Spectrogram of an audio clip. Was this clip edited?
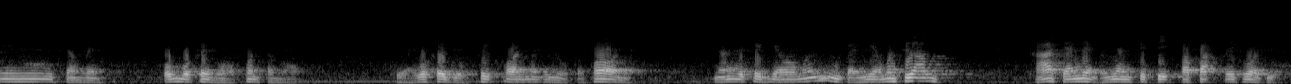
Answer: no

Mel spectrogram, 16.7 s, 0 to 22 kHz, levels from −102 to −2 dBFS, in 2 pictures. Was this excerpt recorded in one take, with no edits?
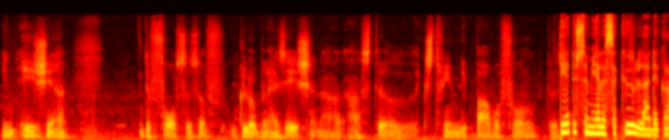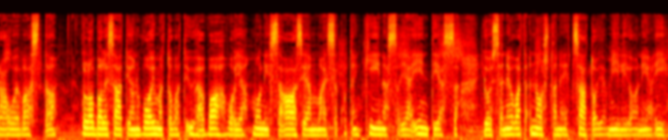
yes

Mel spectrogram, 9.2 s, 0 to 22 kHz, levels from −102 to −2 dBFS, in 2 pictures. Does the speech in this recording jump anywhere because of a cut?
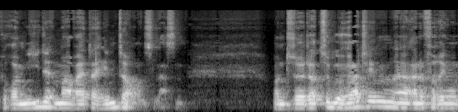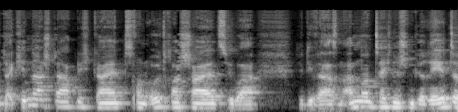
yes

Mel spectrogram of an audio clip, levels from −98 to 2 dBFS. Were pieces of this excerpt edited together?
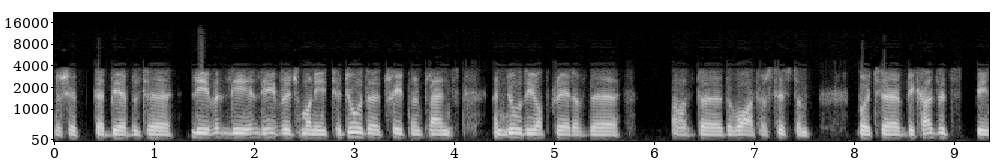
no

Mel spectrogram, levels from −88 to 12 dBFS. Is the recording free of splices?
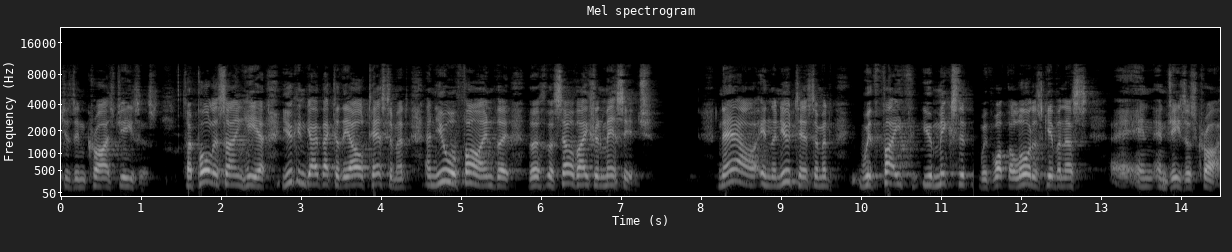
no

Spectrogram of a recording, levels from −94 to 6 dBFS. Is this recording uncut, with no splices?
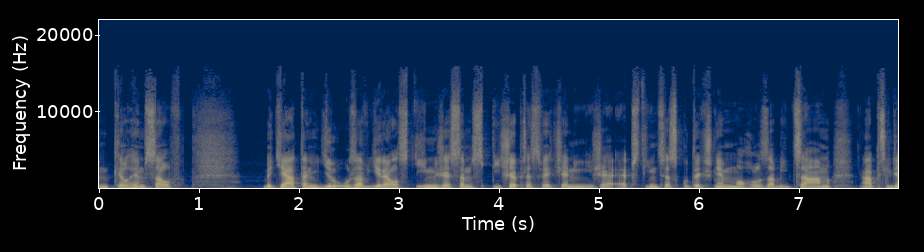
yes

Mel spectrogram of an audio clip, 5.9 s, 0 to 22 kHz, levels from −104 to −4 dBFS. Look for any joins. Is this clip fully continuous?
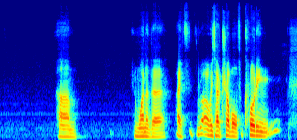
yes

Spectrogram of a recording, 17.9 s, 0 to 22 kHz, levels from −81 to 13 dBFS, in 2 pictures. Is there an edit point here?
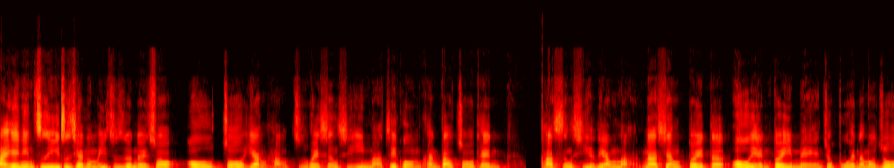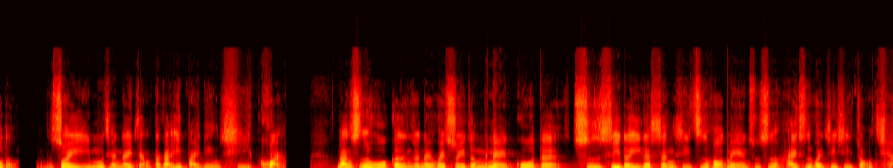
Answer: no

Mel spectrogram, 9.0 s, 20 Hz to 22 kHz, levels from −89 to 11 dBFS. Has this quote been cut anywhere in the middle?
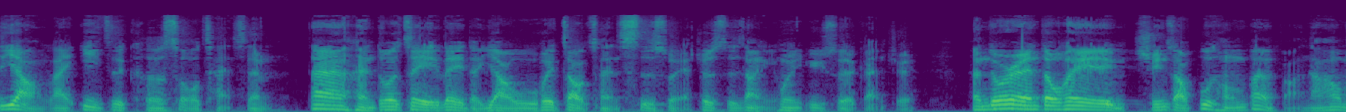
yes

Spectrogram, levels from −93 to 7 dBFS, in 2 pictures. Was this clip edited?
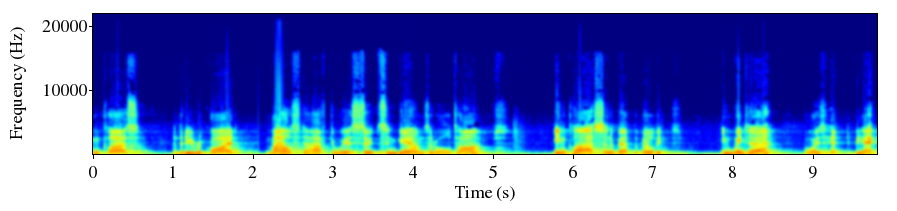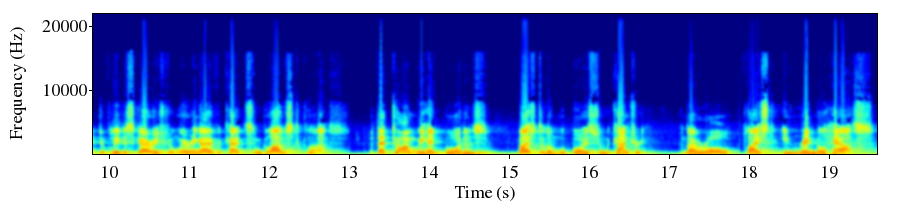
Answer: yes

